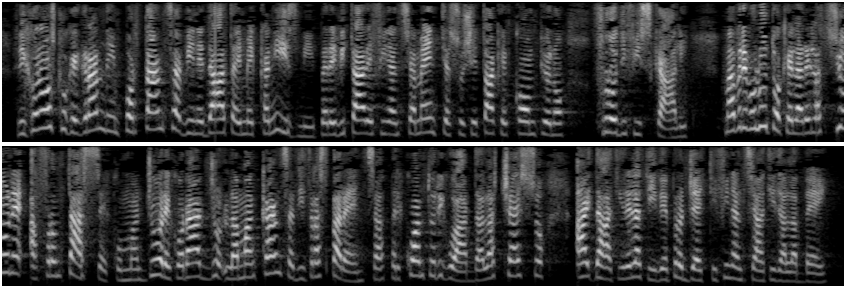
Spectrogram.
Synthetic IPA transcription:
rikonoskokeɡɾand̪eimport̪ant̪savjɛːned̪aːt̪aːjmekːanizmipeɾevit̪aːɾefinant̪sjament̪iasːot͡ʃet̪ak̟ːekːɔmpjono | fɾɔːd̪ifiskaːli | maːvɾɛjvoluːt̪okelaɾelat̪sːjoːneʔafːɾont̪asːekomːad͡ʒːoːɾekoɾad͡ʒːolamaŋkant̪sad̪it̪ɾaspaɾɛnt̪saperkwant̪oɾiɡward̪alat͡ʃːɛsːoajd̪aːt̪iɾelat̪iːviajpɾod͡ʒɛt̪ːifinant̪sjaːt̪id̪alːabɛj

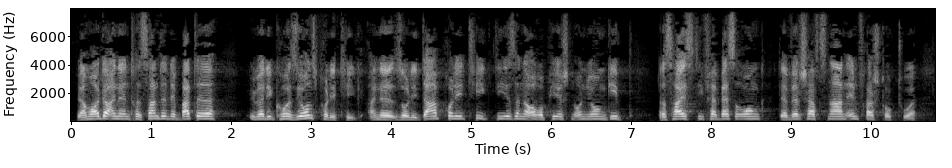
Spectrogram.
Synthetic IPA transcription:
viːɐaːm̩hɔʏtəaɪnəɪntəʁɛsantədebatə | ʔyːbɐdiːkʰohezjoːnspʰolitʰḭːkʔaɪnəzolidaːɐpʰolitʰiːkd̥iːɛsɪndeːɐɔʁopʰɛːɪʃn̩ʊnjoːnɡiːp̚t | d̥ashaɪstd̥iːfɛɐbɛsəʁ̞ʊŋd̥eːɐvɪɐtʃaft͡snaːənɪnfʁ̥aʃtʁ̥ʊk̚tʰuːɐ

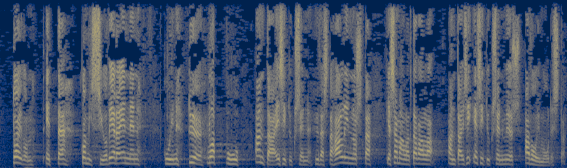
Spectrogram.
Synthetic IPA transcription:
t̪oiʋonet̪ːækomisːioʋielæenːen | kuint̪yølopːuː | ʔɑnt̪ɑːesit̪yksenhyʋæst̪æhɑlːinːost̪ɑ | jɑsɑmɑlːɑt̪ɑʋɑlːɑ | ɑnt̪ɑisiʔesit̪yksenmyøsɑʋoimuːdest̪ɑ̰

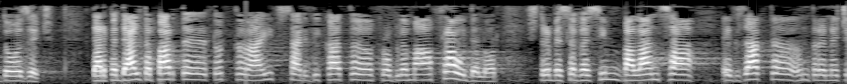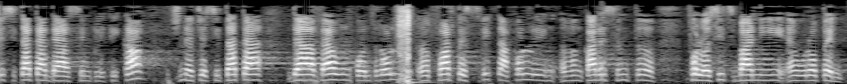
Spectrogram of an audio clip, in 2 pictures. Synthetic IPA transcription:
d̪o̞əze̞t͡ʃʲ | d̪̥arpe̞d̪e̞alt̪əpart̪e̞t̪o̞t̪ait͡ʃʲsaɾid̪ikat̪pɾo̞ble̞mafɾaud̪e̞lo̞r | ʃi̥t̪ɾe̞buje̞səɡəsimbalant̪sae̞ɡzakt̪əɨnt̪ɾe̞ne̞t͡ʃe̞si̥t̪at̪ead̪e̞asimplifikaʃine̞t͡ʃe̞sit̪at̪ead̪e̞aːveauŋko̞nt̪ɾo̞lfoart̪e̞st̪ɾik̚t̪afelulujɨŋkaɾe̞sunt̪ | fo̞lo̞sit̪sʲbanie̞uɾo̞pe̞nʲ

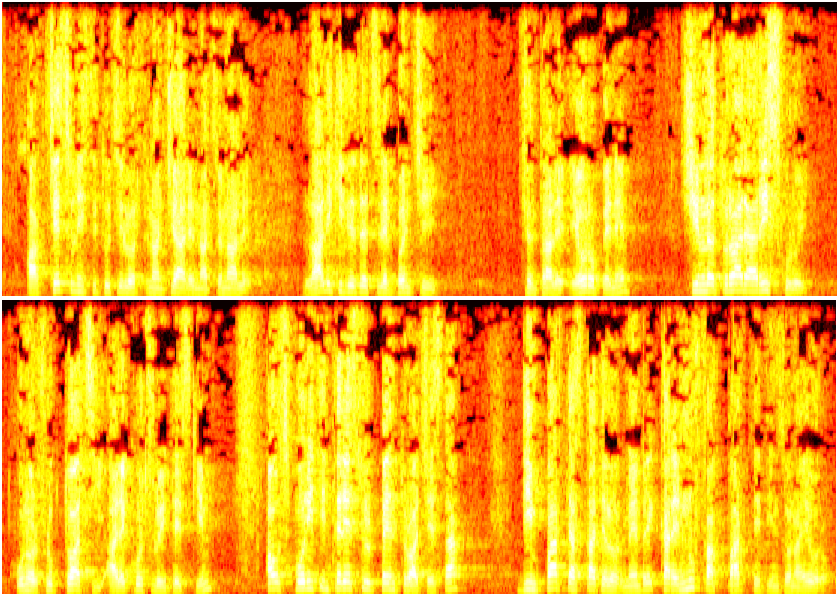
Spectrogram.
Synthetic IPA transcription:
ak̚t͡ʃe̞sulinst̪it̪ut̪siːlo̞rfinant͡ʃiaɾe̞nat̪sio̞nale̞̰ | lalikʲid̪it̪ət̪sile̞bənt͡ʃij | t͡ʃe̞nt̪ɾale̞ʔe̞uɾo̞pe̞ne̞ | ʃiɨnlət̪uɾaɾeaɾiskulṵj | uno̞rfluk̚t̪uat̪sijale̞kursulujd̪e̞skʲimb̚ | awspo̞ɾit̪int̪e̞ɾe̞sulpe̞nt̪ɾuat͡ʃe̞st̪a | d̪inpart̪east̪at̪e̞lo̞rme̞mbɾe̞kaɾe̞nufak̚part̪e̞d̪inzo̞nae̞uɾo̞̰

